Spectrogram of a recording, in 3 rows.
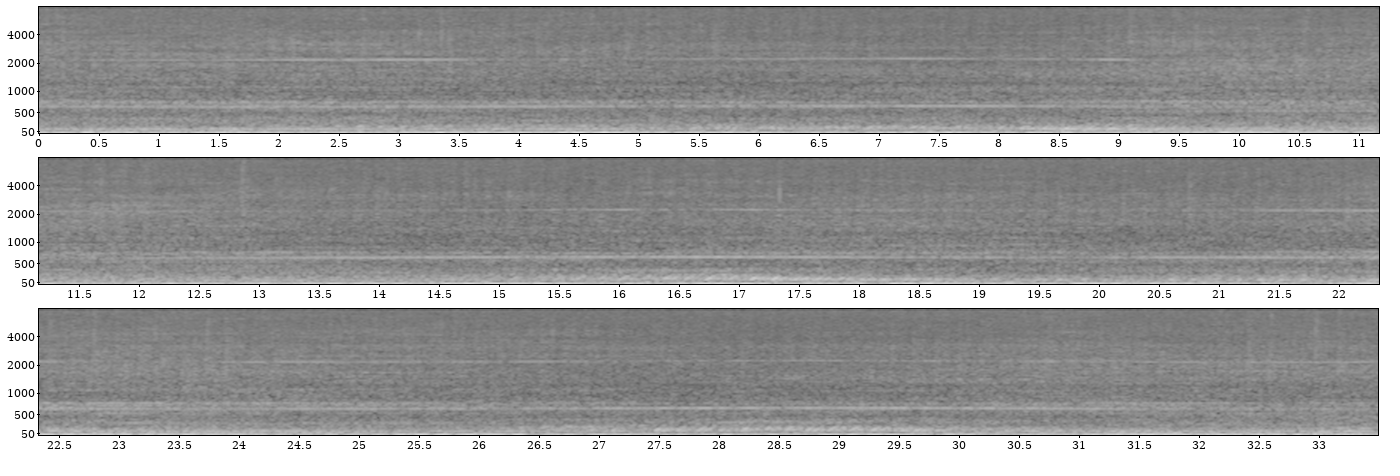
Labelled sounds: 15.9	16.1	vessel noise, 2.2 to 2.3 kHz

